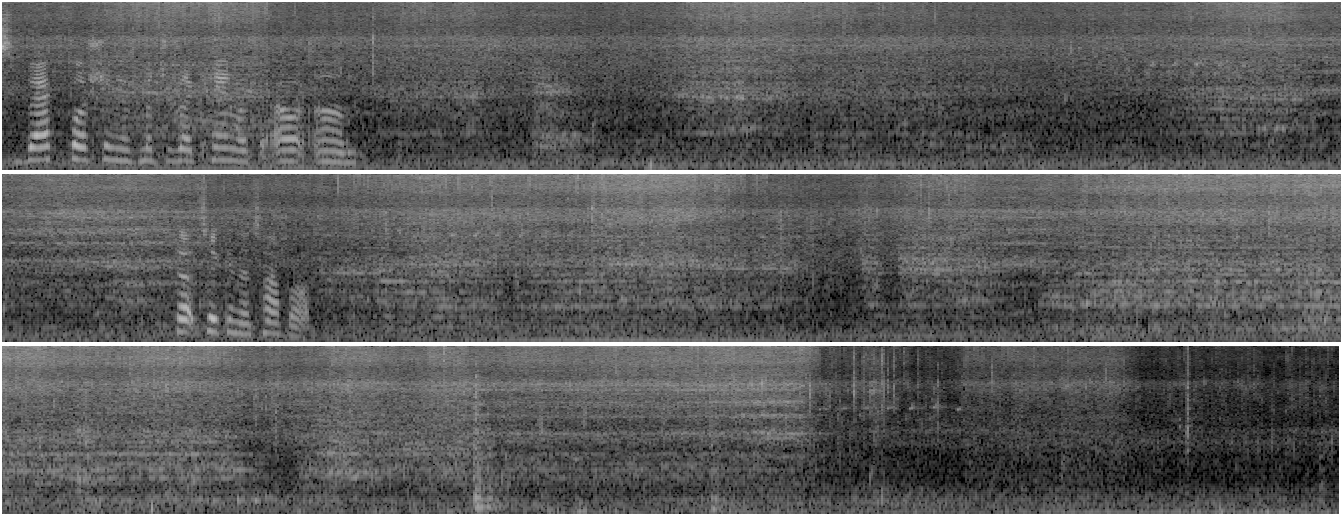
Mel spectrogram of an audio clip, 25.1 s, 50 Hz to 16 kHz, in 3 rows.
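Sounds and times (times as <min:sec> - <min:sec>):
garden hose spraying water: 0:00.0 - 0:25.0.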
